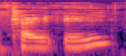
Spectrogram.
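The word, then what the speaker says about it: ケ: This is a KE, as in Kenneth, so it's a K, isn't it?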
